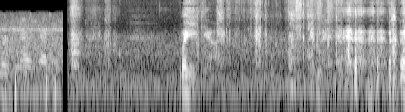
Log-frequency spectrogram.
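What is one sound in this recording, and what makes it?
A dog digs and scratches at the grass.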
